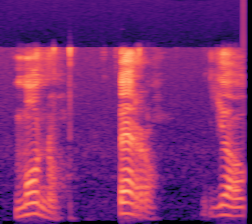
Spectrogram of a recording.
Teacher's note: O, like in hope, but without the glide.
